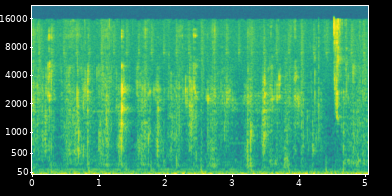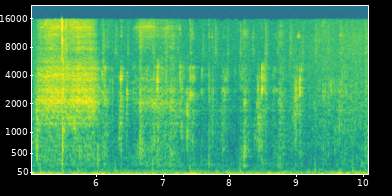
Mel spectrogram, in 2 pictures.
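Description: Close-miked chewing and crunching of a fried, hot-Cheetos-crusted golden king crab leg: a steady run of small crisp crackles and mouth sounds, denser for a second or so around the middle.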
